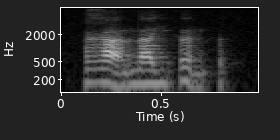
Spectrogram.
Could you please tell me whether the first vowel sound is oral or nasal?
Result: oral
